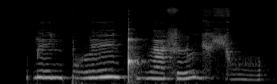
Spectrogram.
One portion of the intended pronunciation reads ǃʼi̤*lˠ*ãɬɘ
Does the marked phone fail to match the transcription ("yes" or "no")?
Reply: yes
